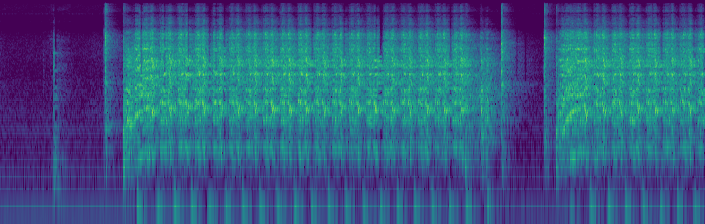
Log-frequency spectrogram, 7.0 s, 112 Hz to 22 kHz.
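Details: Two-passenger CVT ATV, about 150cc, sat for a while, cranking after brief battery charge: two bursts of strong even cranking about three beats a second, never catching; not getting fuel, water in carb suspected.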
